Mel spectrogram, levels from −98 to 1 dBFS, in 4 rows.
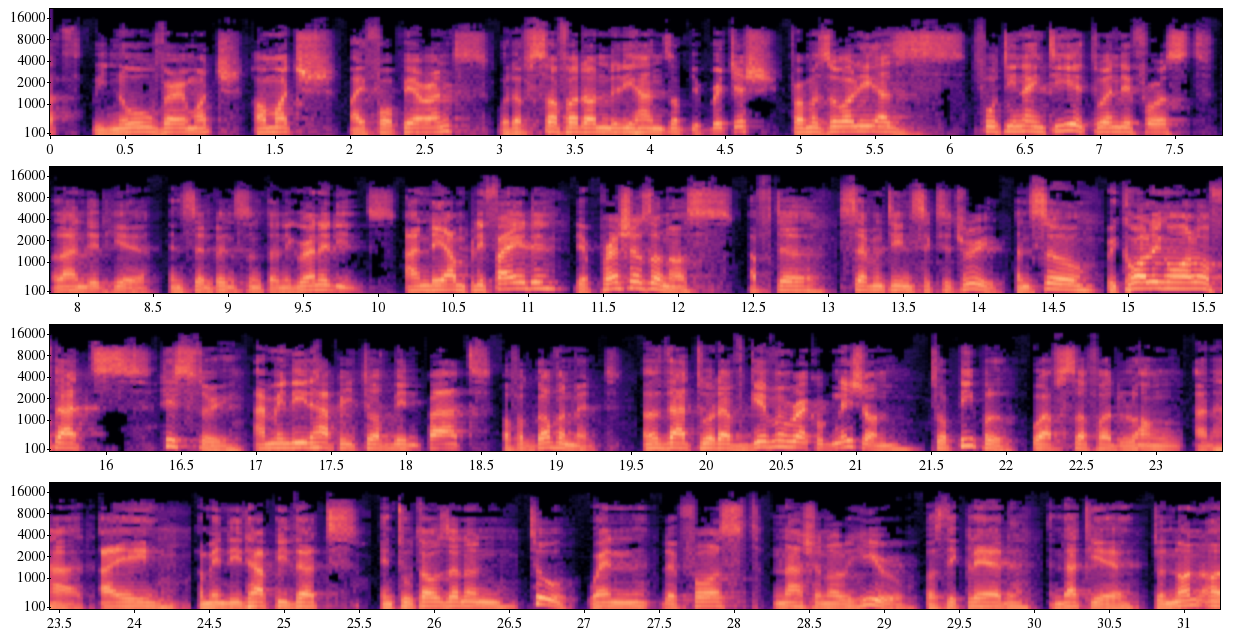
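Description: No technical faults are audible.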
